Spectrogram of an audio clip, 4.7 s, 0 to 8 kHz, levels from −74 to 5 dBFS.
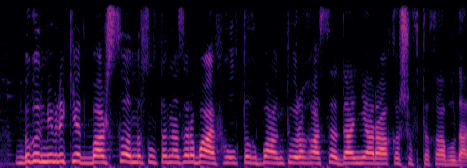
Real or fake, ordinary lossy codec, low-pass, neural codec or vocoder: real; none; none; none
